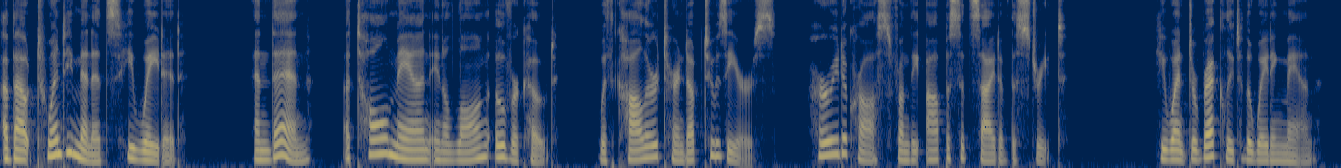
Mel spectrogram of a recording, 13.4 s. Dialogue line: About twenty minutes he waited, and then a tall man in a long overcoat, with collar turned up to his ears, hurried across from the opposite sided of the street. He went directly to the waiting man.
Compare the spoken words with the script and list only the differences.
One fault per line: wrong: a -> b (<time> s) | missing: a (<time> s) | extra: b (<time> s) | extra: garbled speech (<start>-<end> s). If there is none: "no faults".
wrong: sided -> side (9.7 s)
